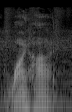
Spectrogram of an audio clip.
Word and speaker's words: Wihi: And we started out with some brand new music from Liz Bills called Why High. You spell that W-I-H-I. Kind of like Wi-Fi, but why? – Yes.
